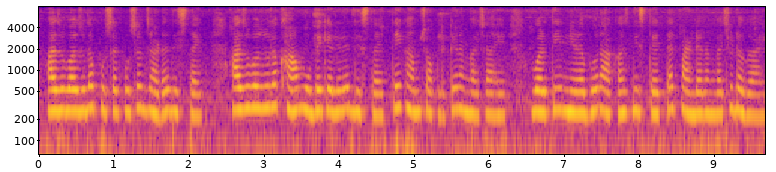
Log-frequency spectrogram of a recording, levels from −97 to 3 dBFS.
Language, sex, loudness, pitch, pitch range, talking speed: Marathi, female, -16 LUFS, 260 Hz, 245-275 Hz, 155 wpm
